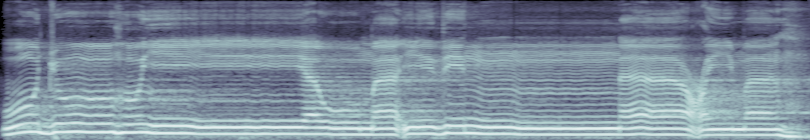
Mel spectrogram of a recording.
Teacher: Itu hukumnya idgham bighunah. Karena ada domahtain bertemu dengan ya itu hukumnya idgham bighunah dengan dengung.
